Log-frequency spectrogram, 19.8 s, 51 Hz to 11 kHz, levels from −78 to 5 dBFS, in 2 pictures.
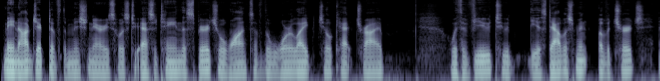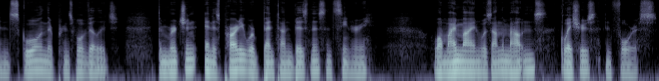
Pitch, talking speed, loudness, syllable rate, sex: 90 Hz, 160 wpm, -24 LUFS, 5.1 syllables/s, male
